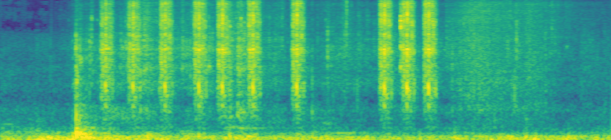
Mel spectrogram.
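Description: Quick footsteps of boots crunching on sandy gravel, about a dozen steps over some three seconds, then stopping, over a steady low rumble.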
